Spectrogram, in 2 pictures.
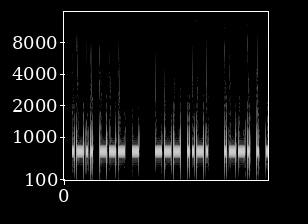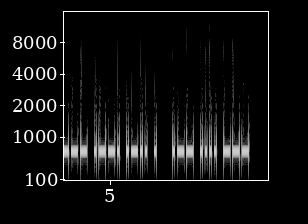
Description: Morse code, heard as a keyed tone, about 31 wpm, 700 Hz. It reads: LOT OF PEOPLE WHO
